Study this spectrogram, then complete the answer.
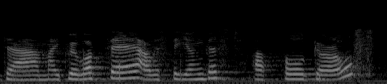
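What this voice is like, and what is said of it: Liverpool English accent. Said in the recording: “As you can probably tell from my accent, I'm not from around these parts ... I'm originally from Liverpool, over in England”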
